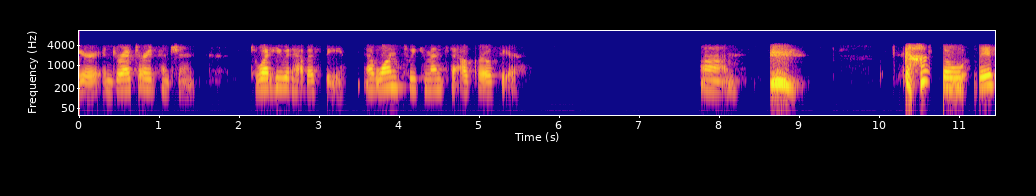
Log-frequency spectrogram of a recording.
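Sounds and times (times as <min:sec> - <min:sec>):
speech: 0:00.0 - 0:01.6, 0:02.2 - 0:05.6, 0:07.8 - 0:08.8, 0:10.3 - 0:11.4
person coughing on a call: 0:08.6 - 0:09.1, 0:10.3 - 0:10.6.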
